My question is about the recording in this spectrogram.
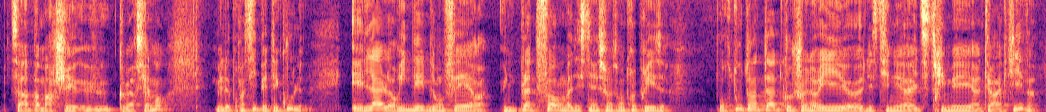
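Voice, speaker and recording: Hoarse man chatting gaming news. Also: mid-range voice, warm tone. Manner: rambling, joking, many fillers and restarts. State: hoarse from illness. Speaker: host of a gaming news show. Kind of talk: casual live-stream news chat.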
